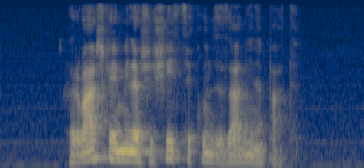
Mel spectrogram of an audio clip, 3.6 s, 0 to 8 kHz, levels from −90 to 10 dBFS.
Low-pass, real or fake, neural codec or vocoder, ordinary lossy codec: 7.2 kHz; real; none; none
